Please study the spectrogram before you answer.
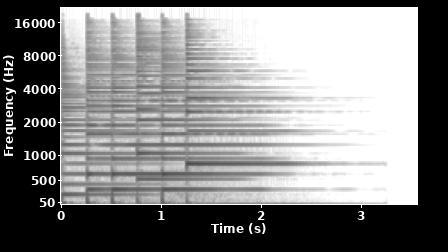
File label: Ab Major Ab down Guitar; Ab arpeggiated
